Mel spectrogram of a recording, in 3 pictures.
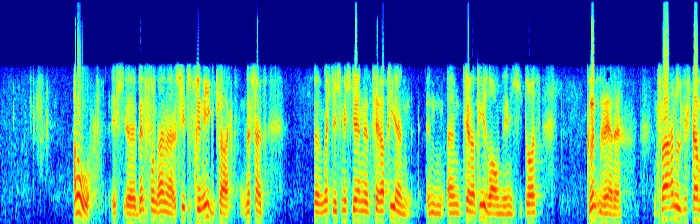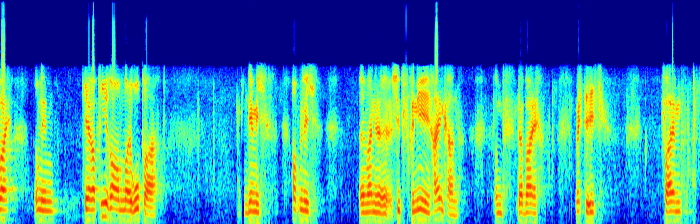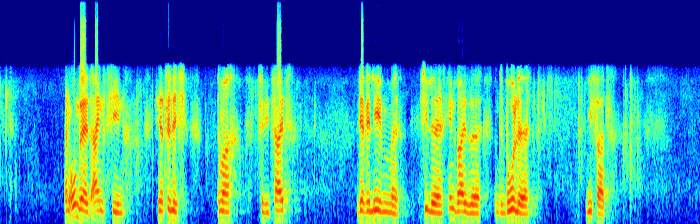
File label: Voicemail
